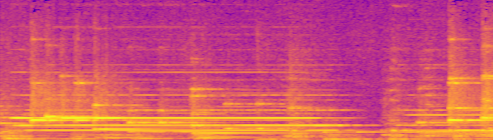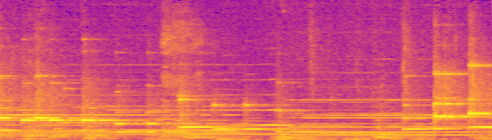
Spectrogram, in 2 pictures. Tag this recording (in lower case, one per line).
orchestra
musical instrument
music
xylophone
percussion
